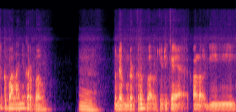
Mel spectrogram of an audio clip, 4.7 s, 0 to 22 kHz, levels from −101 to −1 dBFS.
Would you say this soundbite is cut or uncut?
uncut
